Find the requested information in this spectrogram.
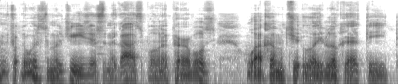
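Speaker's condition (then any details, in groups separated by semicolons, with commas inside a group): Parkinson's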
